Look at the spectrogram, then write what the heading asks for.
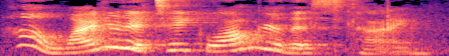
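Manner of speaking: ordinary delivery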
